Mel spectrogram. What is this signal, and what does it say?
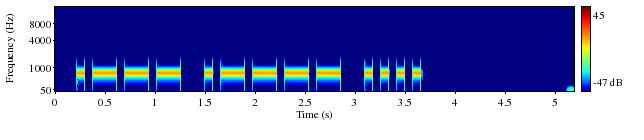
Morse code, heard as a keyed tone, about 15 wpm, 700 Hz. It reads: J1H
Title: Three Challenging Letter-Number Combinations 15wpm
